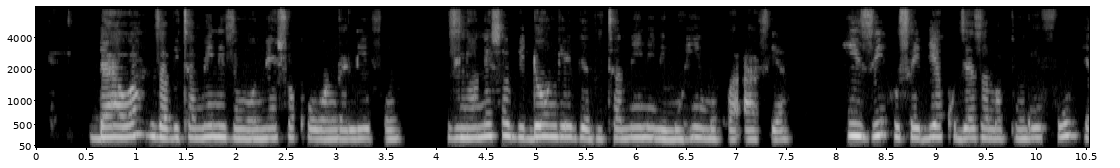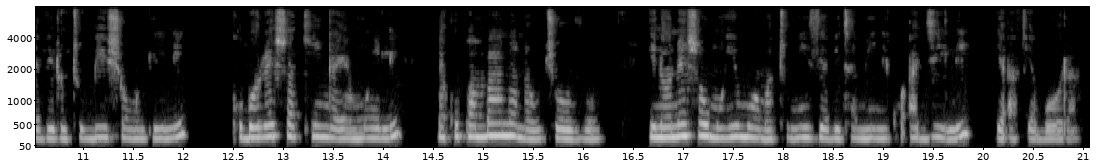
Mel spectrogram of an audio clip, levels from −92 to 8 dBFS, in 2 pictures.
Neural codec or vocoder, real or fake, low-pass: vocoder, 44.1 kHz, 128 mel bands every 512 samples, BigVGAN v2; fake; 7.2 kHz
